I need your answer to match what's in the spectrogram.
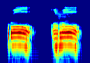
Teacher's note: Enggak boleh juga hilang takrirnya jadi harus ada satu kali getarannya ya Sekali getaran · Jadi ketika mengucapkan huruf ro ini diusahakan ya getarannya itu hanya sekali. Jadi jangan terlalu banyak ya.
